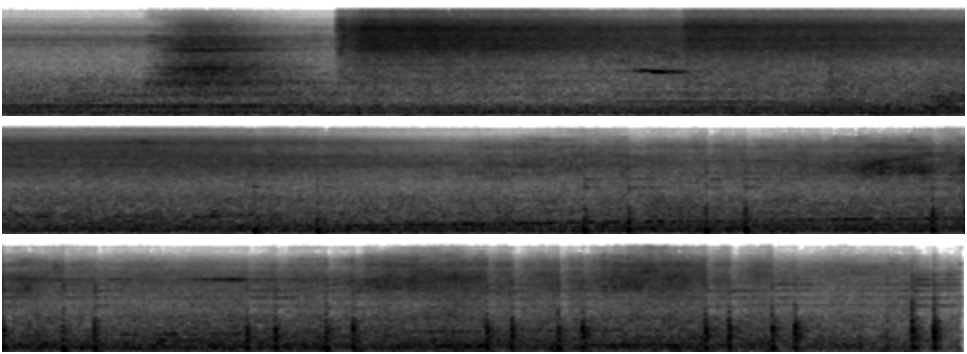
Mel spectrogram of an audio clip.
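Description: Hanshin Railway electric train moving through the station, with steady running noise throughout. From about halfway, its motor whine rises slowly in pitch as it gathers speed, and the wheels clack over the rail joints in a regular rhythm.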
